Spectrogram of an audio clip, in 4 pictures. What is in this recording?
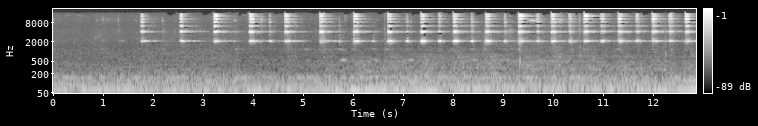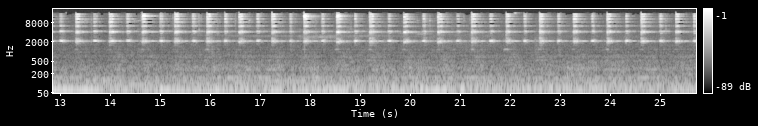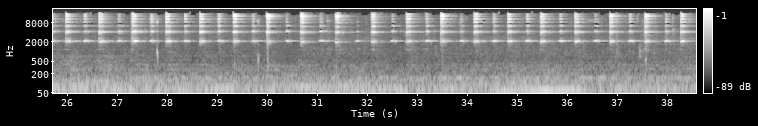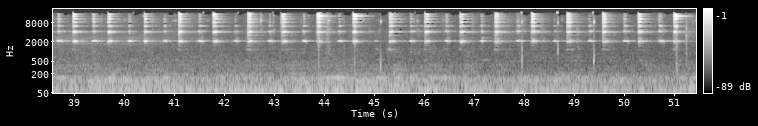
Sonido de robot viejo y destartalado andando.
Solo para carcaza, no motor.
24-48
